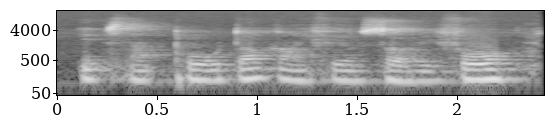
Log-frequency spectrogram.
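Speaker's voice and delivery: mock muttering under breath. Retelling a parting remark at the door: imitating muttering under her breath. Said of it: "under her breath, but loud enough for us to hear".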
